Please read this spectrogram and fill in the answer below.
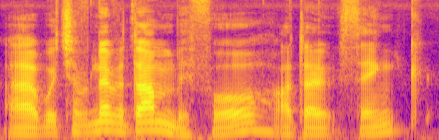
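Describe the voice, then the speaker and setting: A man giving a casual software tutorial in a hesitant, rambling, informal and self-deprecating way. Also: mid-range voice, lively intonation, brisk, no echo. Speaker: music production tutorial presenter.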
